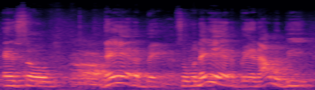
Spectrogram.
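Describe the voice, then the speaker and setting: Animated Ghanaian-born percussionist, echoey room. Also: male voice, high-pitched, brisk, crowd noise. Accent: St. Louis. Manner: animated, laughing, repeats words. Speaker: percussionist guest. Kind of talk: casual interview. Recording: echoey room with loud background noise.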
